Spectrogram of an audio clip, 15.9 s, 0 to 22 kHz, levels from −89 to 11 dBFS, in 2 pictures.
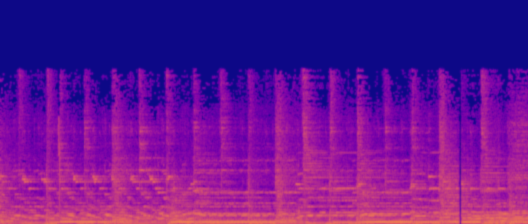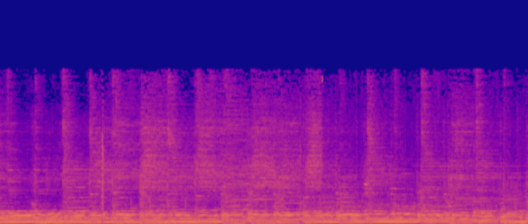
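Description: A short glitch at 0.85–0.90 s is damaged data in the compressed stream: corrupted frames make the decoder lose sync and resume at the next header. At 6.88 s a very brief mute, a few hundredths of a second, precedes a sudden jump in position, the mark of a CD skip, where the laser leapt to another turn of the disc. The same corruption glitches recur at 9.42–9.46 s and 12.71–12.76 s.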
